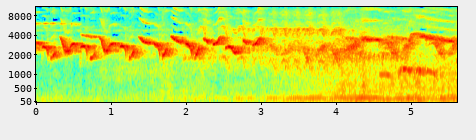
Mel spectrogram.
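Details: Hand-carried tame Chinese hwamei delivering a strong, even song: a chain of downslurred whistled notes in quick succession, followed by a softer warbling passage and a faint low hum.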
